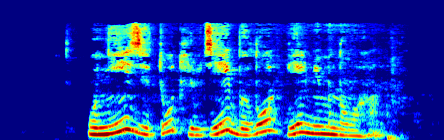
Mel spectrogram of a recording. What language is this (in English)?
Belarusian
